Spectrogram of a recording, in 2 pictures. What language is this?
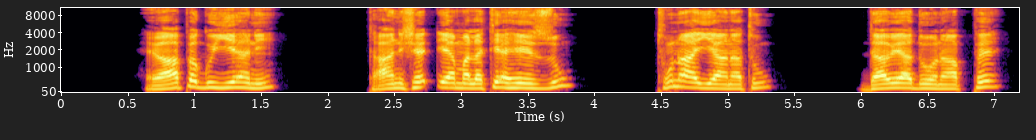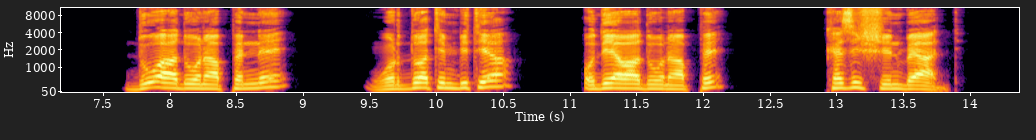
Dawro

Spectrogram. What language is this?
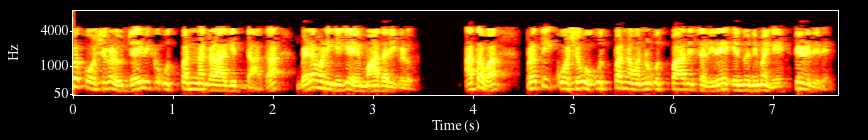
Kannada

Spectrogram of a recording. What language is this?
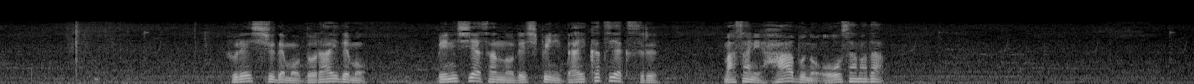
Japanese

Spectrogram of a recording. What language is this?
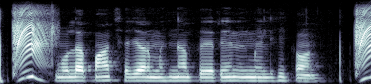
Chhattisgarhi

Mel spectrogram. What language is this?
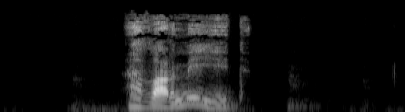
Kabyle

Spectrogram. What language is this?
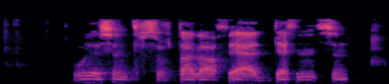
Kabyle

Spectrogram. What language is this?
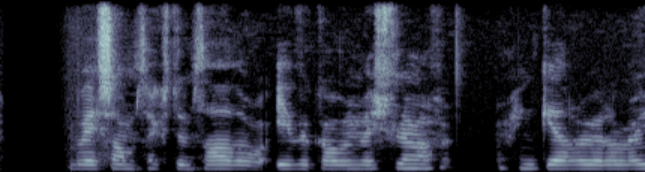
Icelandic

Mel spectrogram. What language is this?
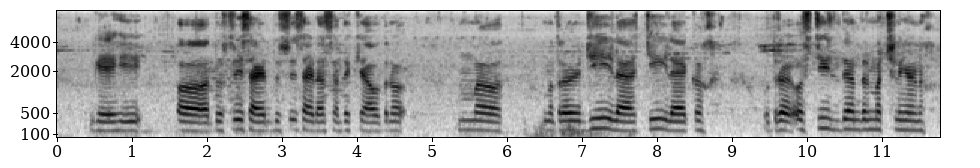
Dogri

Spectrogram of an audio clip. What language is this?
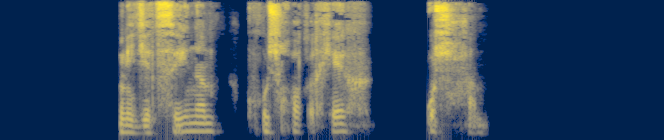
Kabardian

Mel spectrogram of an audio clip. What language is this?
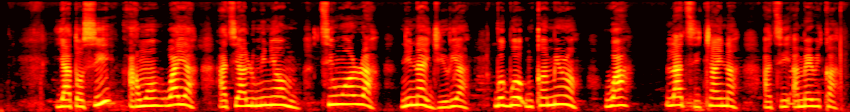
Yoruba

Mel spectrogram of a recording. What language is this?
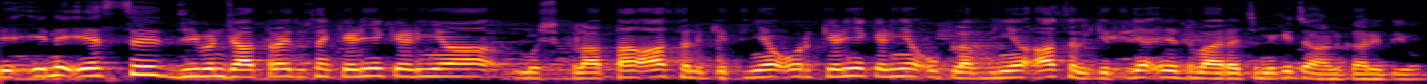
Dogri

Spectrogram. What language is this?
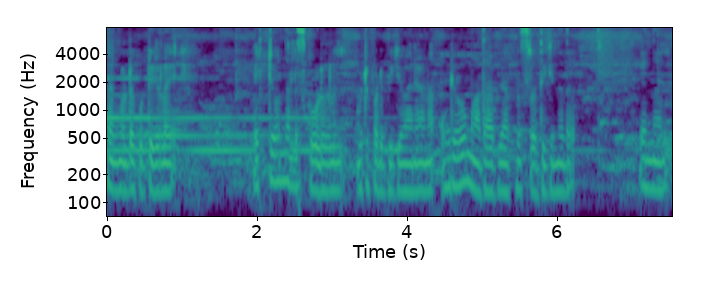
Malayalam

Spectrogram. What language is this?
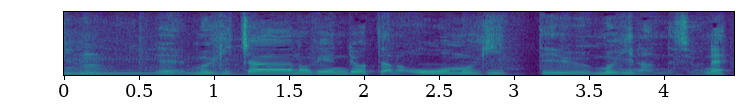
Japanese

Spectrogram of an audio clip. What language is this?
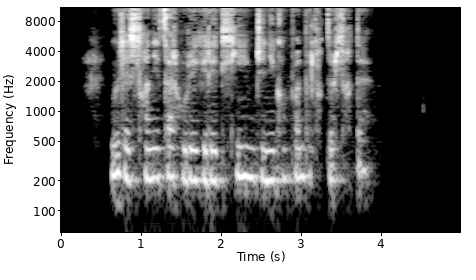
Mongolian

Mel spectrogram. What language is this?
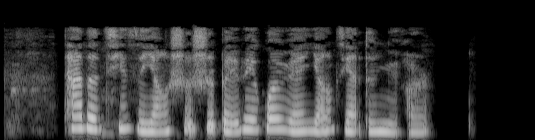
Chinese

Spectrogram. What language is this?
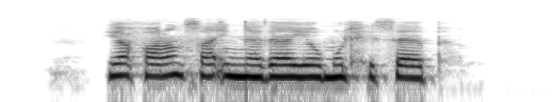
Arabic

